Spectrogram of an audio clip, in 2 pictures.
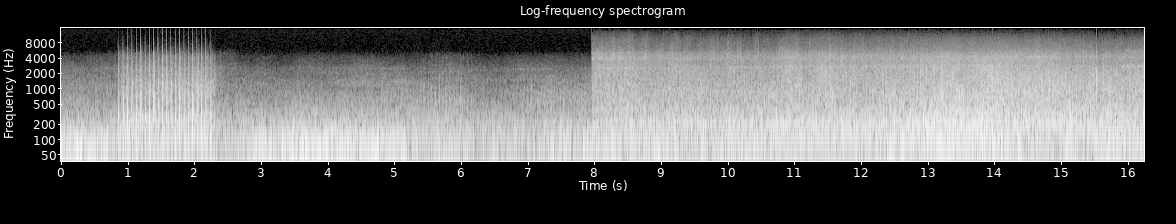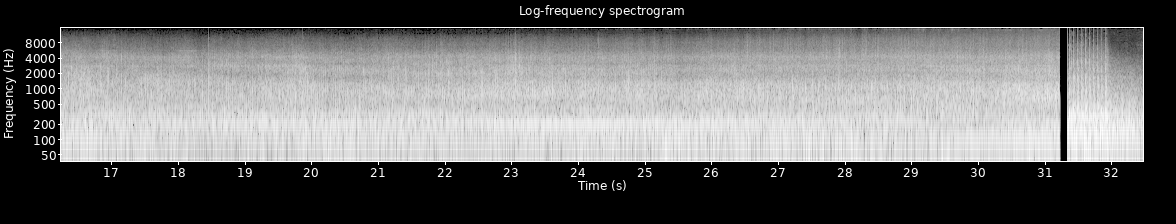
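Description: A loud burst of noise for about the first two seconds, then a quieter, muffled stretch. From about 8 seconds in comes the steady hum of a UH-1Y Venom helicopter in flight: its twin GE T700 turboshaft engines and rotor blades, with a low steady drone.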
